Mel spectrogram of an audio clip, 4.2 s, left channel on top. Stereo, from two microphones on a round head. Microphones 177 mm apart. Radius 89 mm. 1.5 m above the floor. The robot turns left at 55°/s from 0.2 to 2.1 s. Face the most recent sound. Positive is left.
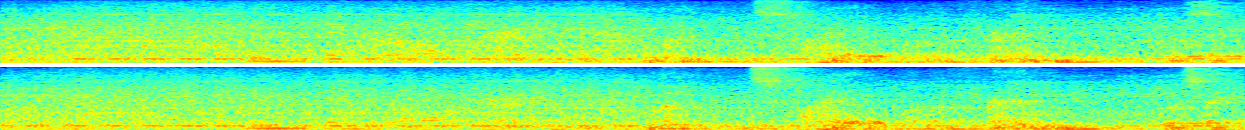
turn(degrees=-85)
